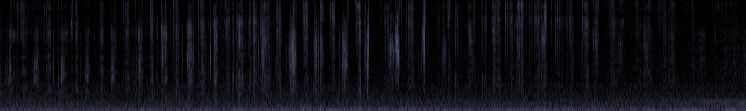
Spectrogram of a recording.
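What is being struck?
Concrete slab with fingernails.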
